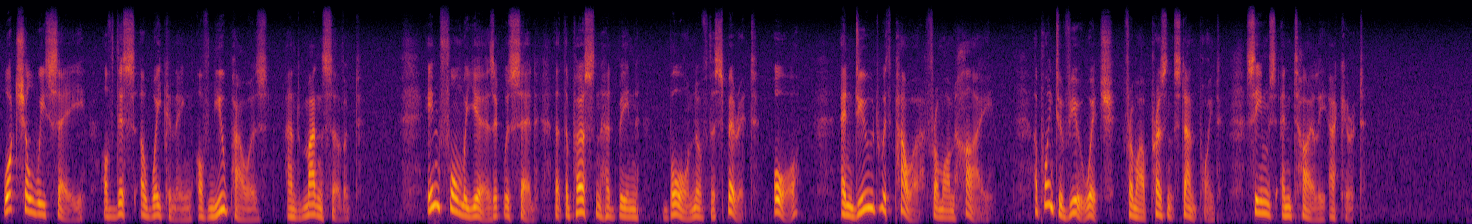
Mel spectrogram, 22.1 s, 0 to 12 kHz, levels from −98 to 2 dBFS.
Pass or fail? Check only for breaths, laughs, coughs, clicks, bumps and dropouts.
pass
